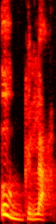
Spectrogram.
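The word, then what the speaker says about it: uggla: on the other hand the u is really really short because we have more than one consonant coming after we actually have two g's coming after so the word would be ugla so let's compare this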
